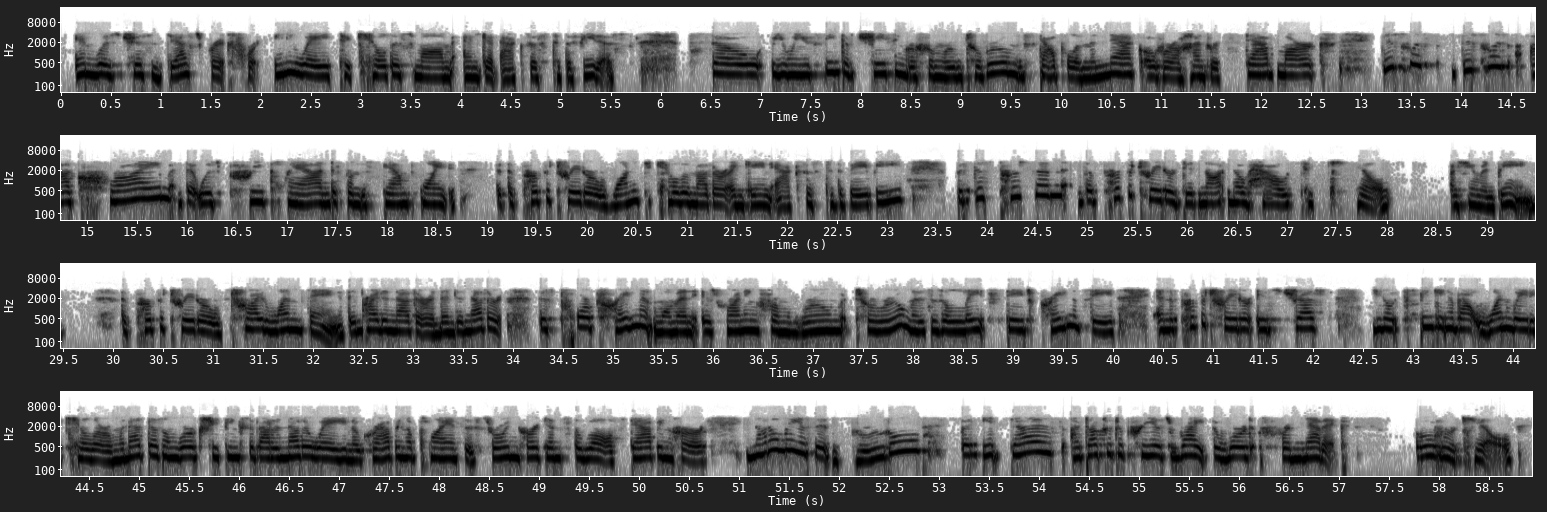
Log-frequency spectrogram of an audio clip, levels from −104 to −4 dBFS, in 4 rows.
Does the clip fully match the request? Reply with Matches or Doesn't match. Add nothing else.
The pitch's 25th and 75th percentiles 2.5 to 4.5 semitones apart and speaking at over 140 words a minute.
Matches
